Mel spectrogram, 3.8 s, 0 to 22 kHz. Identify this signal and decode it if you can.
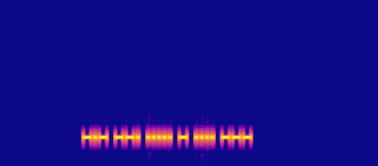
Morse code, heard as a keyed tone, about 44 wpm, 700 Hz. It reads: KG5THO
